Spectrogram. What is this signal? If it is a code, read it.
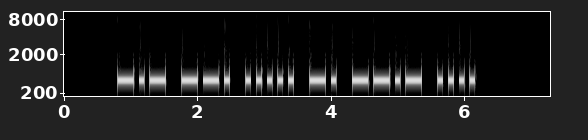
Morse code, heard as a keyed tone, about 15 wpm, 700 Hz. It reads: KG5NQH
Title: USA Call Signs - 6 Characters - Repeated 2x - 15wpm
